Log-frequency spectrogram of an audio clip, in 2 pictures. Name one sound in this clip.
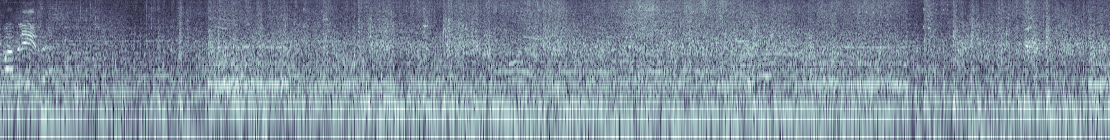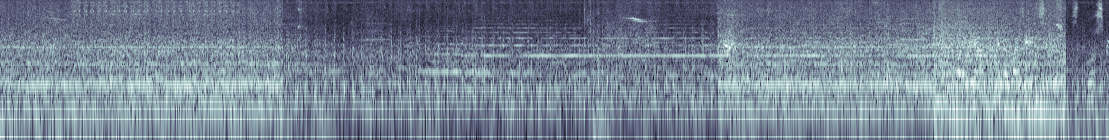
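A helicopter's rotor thumps throughout.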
